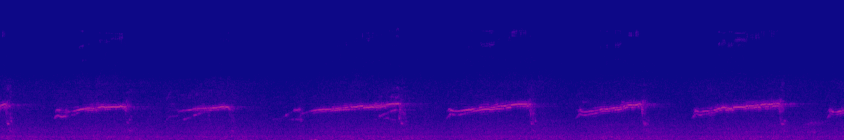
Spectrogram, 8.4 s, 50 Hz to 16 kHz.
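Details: Calls at an Eastern imperial eagle nest holding two eaglets, recorded by a nest camera on 14 July 2024 as the mother comes in with food: a regular series of piping, rising whistles, each ending in a level held note.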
